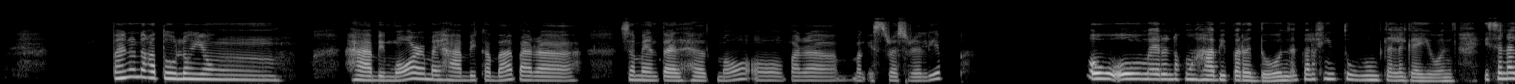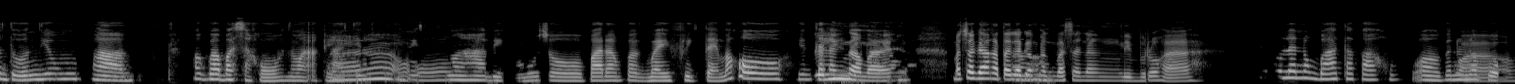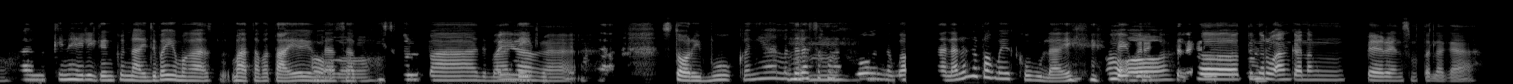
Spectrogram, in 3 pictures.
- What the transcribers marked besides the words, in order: laughing while speaking: "kulay"
- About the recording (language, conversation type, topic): Filipino, podcast, Paano nakatulong ang hilig mo sa pag-aalaga ng kalusugang pangkaisipan at sa pagpapagaan ng stress mo?
- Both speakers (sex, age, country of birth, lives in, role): female, 25-29, Philippines, Philippines, guest; female, 40-44, Philippines, Philippines, host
